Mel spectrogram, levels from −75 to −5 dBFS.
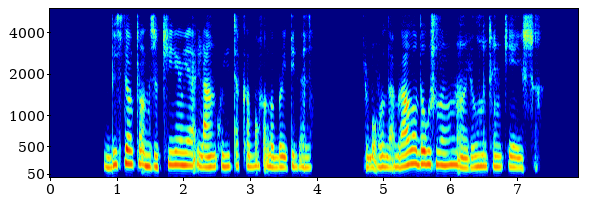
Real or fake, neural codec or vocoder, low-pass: fake; codec, 16 kHz, 1 kbps, FunCodec, trained on Chinese and English, 50 frames a second; 5.4 kHz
